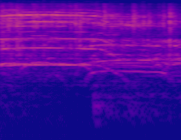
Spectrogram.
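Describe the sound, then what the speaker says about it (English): A crowd in football stadium stands cheers and whoops loudly and continuously at a home game, with a high voice rising above the roar partway through. "They're cheering for a very special player."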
